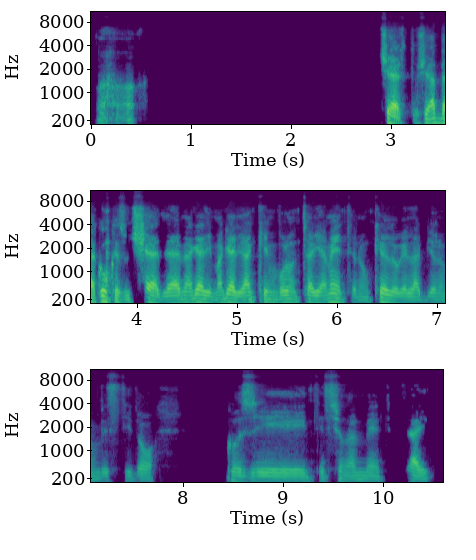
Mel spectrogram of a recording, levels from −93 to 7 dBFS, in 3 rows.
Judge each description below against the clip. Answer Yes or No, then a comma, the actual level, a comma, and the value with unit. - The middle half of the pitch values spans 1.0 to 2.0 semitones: No, average, 2.8 semitones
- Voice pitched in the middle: No, low, 100 Hz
